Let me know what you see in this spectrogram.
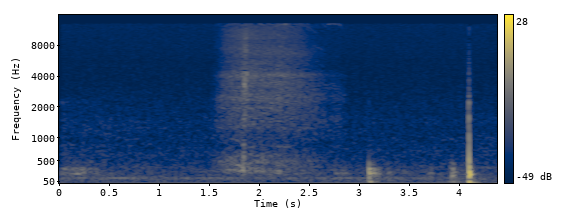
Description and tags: female inhale through nose
female inhale through the nose
breath, breathe, breathing, inhale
